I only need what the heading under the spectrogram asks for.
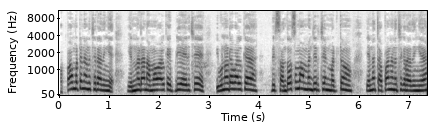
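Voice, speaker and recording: A woman voicing a gentle young village husband in a cartoon, polite, apologetic and reassuring. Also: on the high side, fairly even intonation, fast, dry recording, natural voice. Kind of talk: cartoon voice acting.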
